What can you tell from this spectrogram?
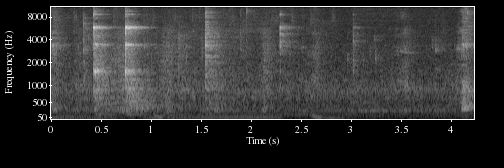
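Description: Metal spoon clinking against a small glass cereal bowl while scooping cereal: two sharp, briefly ringing clinks about half a second in, then lighter taps and one more clink near the end.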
